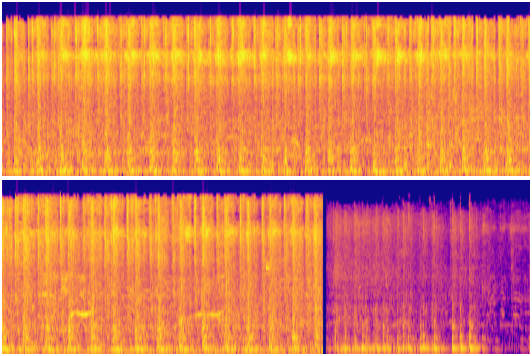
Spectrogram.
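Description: Drums beaten hard with sticks in a fast, steady rhythm, with crowd voices mixed in. The drumming breaks off sharply near the end, carries on a little more quietly, and then fades down.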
